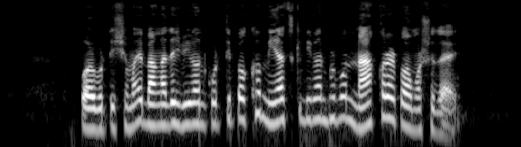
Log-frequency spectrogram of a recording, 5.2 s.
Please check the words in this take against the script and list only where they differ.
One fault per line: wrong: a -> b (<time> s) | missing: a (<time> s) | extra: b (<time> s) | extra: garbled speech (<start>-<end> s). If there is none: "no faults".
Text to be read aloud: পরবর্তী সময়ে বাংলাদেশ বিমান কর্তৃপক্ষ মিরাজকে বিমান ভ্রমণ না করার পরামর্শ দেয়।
no faults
